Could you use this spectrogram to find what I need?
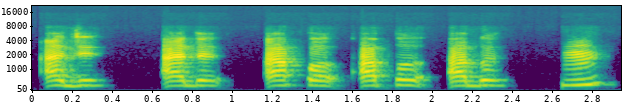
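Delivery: अज, अद, अप, अब with an echoing bounce; bounced qalqala. Shown as a demonstration. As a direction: let each stopped letter bounce out. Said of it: "उनको हमने bounce कर दिया". (अज अद अप अब क़लक़ला के साथ उछाल कर)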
